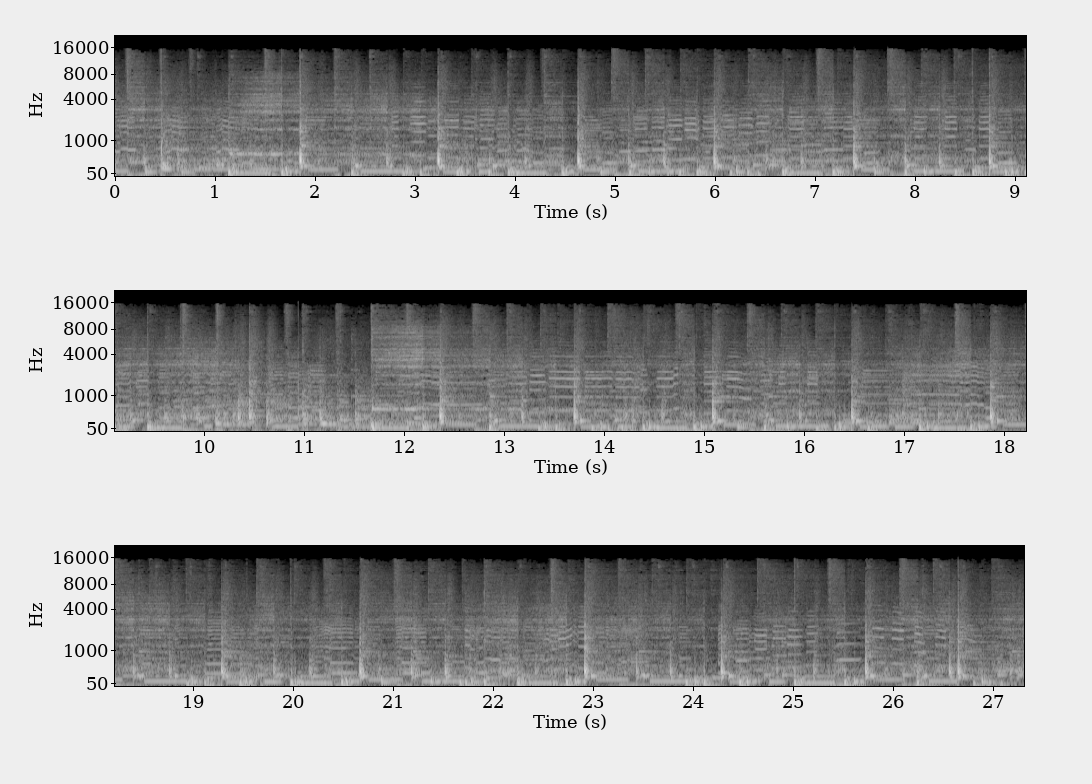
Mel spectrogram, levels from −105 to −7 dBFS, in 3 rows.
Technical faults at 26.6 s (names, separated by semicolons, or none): damaged data in a compressed stream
